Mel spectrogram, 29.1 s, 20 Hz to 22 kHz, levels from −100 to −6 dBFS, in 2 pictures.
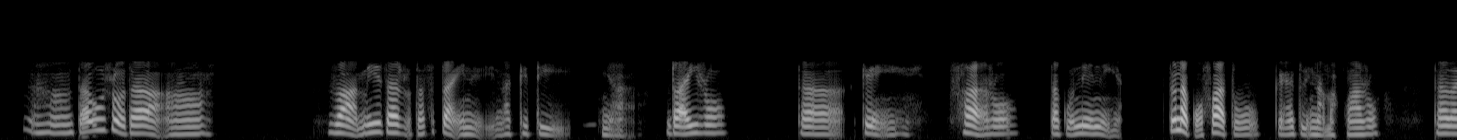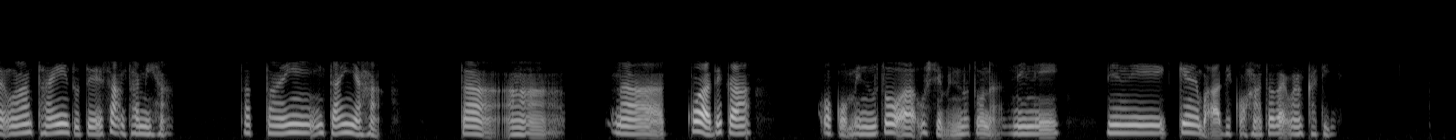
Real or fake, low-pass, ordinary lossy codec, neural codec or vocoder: real; 3.6 kHz; none; none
